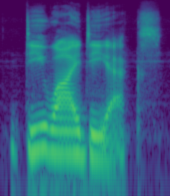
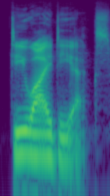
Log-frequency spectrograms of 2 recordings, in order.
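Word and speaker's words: dy/dx: will pronounce this as d y d x d y d x we often don't say the word over d y over d x no we often just say d y d x and in from the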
